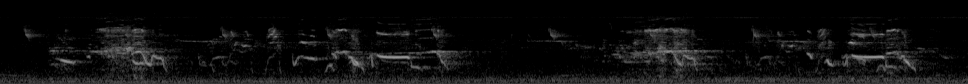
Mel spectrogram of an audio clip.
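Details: Black-naped oriole in the wild forest, a lure recording: short fluty whistles, some sliding downward, come in two bursts of phrases, with other birds chattering alongside.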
